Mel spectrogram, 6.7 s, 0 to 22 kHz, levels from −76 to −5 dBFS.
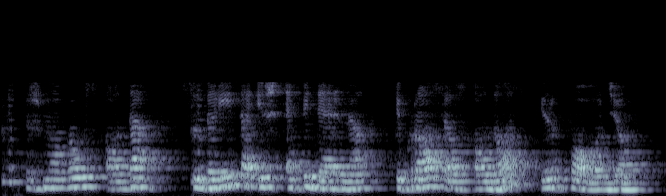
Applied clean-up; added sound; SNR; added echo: neural separator model SepFormer DNS4.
